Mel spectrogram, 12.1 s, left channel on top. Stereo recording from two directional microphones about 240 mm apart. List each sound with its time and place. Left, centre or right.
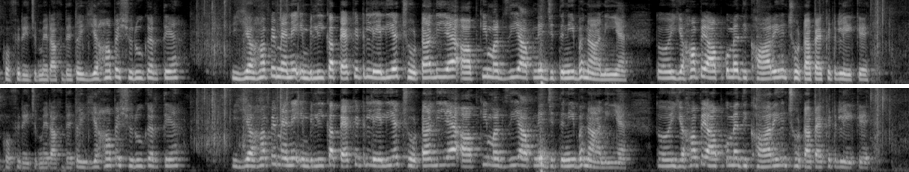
0.3 s speech: left
8.8 s a woman's voice: centre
